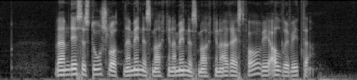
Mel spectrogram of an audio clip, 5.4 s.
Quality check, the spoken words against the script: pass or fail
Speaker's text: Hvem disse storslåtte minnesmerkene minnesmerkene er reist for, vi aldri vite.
pass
